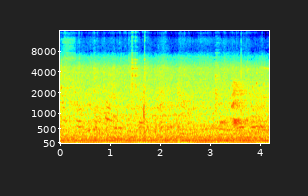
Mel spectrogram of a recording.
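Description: Restaurant room noise: a steady low hum with faint, scattered voices in the background.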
